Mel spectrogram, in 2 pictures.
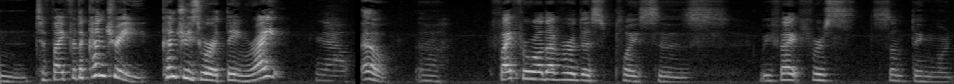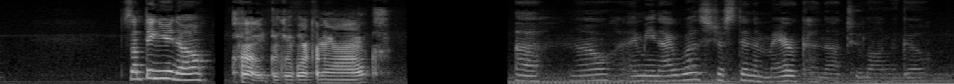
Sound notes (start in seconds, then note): none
